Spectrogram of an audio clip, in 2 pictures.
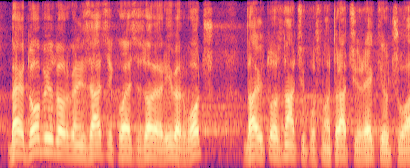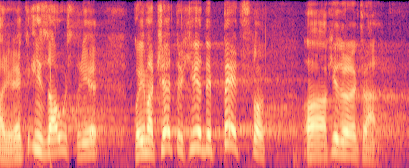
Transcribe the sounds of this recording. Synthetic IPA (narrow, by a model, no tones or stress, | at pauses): d̪ajed̪o̞biod̪oːɾɡanizaːt̪sijeko̞jese̞zoʋeɾiʋeɾʋo̞t͡ʃ | d̪alit̪o̞ːznaːt͡ʃipo̞smat̪ɾaːt͡ʃiɾekeiut͡ʃuʋaːɾiɾekizaust̪ɾije | kojimat͡ʃet̪ɾxiʎad̪eipeːt̪st̪o | xid̪ɾoelek̚t̪ɾa̰ːna̰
